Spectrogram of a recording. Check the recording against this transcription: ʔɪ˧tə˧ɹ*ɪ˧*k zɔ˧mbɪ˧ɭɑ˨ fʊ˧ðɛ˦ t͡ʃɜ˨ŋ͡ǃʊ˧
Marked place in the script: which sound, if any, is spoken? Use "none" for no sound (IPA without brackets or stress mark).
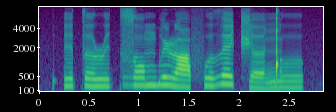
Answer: ɪ˧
